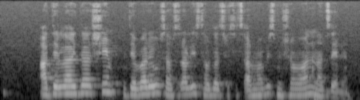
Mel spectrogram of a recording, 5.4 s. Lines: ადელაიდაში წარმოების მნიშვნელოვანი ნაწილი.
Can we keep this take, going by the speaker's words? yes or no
no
